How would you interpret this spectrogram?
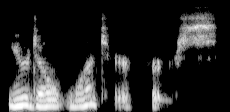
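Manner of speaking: slow, soft Jedi mind trick command; slow and soft, a Jedi talking down a mugger; Star Wars Jedi mind trick. Retold or imitated. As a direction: calmly wave it away like a Jedi. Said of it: "just like, uh, on the Star Wars movie".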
